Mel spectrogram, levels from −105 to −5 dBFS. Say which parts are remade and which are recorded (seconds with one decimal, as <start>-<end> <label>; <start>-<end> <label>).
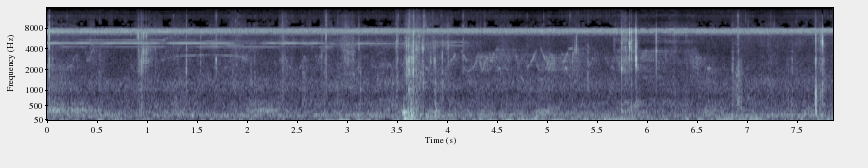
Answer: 0.0-5.7 recorded; 5.7-6.5 remade; 6.5-7.9 recorded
